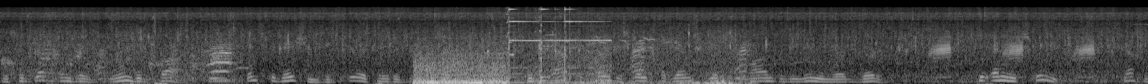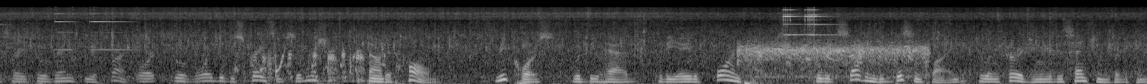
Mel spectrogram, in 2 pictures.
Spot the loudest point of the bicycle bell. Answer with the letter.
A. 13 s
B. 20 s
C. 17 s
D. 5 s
D.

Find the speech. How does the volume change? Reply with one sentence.
The volume of the talking goes up.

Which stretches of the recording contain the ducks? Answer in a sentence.
The ducks can be heard from 0.0 to 2.5 s, from 5.3 to 7.6 s, from 9.2 to 11.0 s, from 13.8 to 15.6 s and from 18.9 to 20.8 s.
